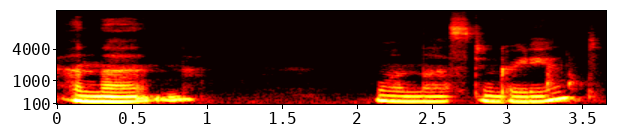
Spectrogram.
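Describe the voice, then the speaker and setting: A woman playing a friendly apprentice witch in a roleplay audio, speaking softly and breathily, often near a whisper, with an unhurried, casual murmur. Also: deep voice, gravelly, breathy edge, exaggerated voice. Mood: focused, calm. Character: friendly young apprentice witch, soft-spoken and casually chatty. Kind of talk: roleplay audio drama, soft ASMR-like delivery.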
